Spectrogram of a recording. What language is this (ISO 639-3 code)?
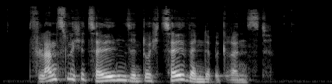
deu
